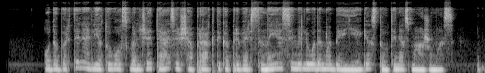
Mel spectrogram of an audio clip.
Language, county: Lithuanian, Vilnius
